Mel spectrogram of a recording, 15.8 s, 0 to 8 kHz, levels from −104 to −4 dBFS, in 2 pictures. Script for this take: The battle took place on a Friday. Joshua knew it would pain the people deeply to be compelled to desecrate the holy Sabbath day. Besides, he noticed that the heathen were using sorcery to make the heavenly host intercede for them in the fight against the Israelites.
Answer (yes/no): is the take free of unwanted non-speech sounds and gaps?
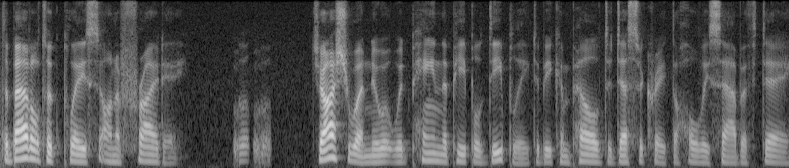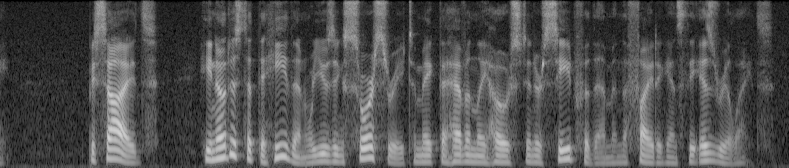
no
